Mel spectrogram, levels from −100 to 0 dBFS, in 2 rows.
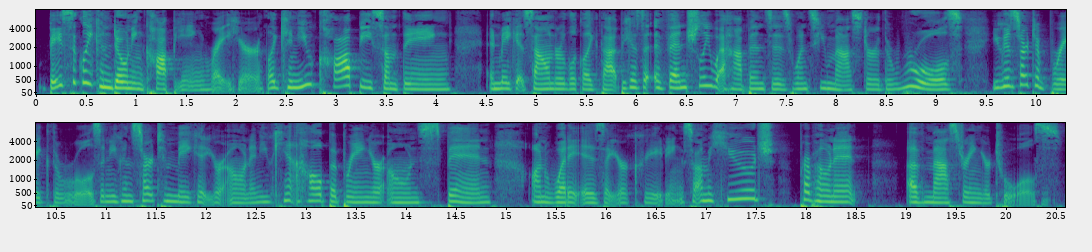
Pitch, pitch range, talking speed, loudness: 190 Hz, 175-230 Hz, 200 wpm, -26 LUFS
